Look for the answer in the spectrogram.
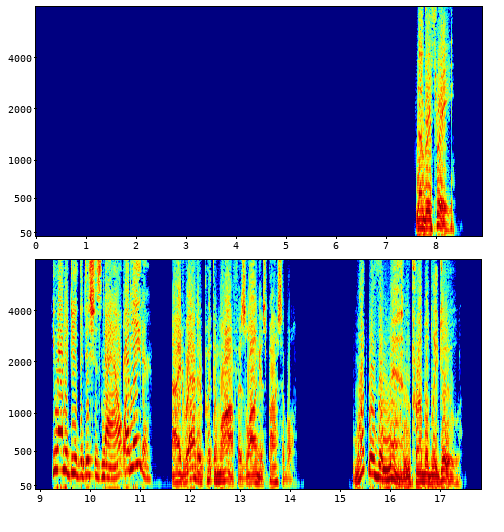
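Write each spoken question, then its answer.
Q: What will the man probably do?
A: Do the dishes later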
